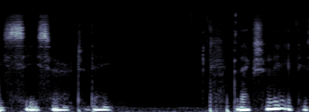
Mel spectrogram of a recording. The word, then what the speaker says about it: Caesar: cesarian or kai sciences because caesar i guess was pronounced kaiser since it's spelled with a c but we are so used to say caesar today but actually if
